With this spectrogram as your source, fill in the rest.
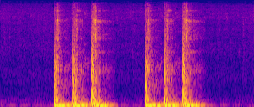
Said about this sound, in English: The desperate knock on the door sent me running back to the dining room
